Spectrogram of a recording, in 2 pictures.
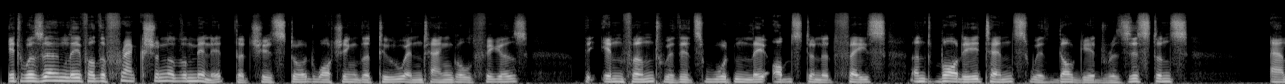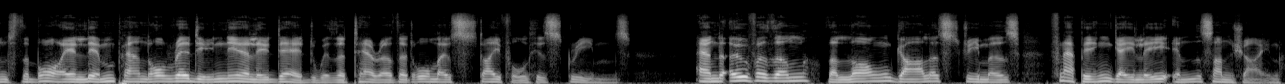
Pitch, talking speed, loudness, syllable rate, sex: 120 Hz, 135 wpm, -21 LUFS, 4.1 syllables/s, male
